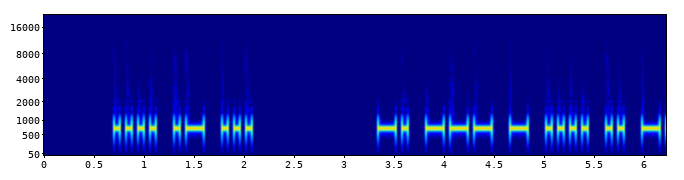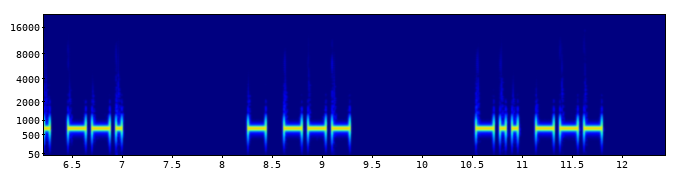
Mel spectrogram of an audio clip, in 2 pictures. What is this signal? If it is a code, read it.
Morse code, heard as a keyed tone, about 20 wpm, 700 Hz. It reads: HAS NOTHING TO DO
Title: 3x Word-Spacing - Sets of 5 Words - 20wpm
